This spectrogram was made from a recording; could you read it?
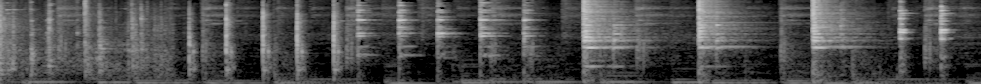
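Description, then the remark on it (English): Rapid, repeated tapping and clinking strikes from a tiny hammer, sharp and bright, over a bouncy low bassline, with a few louder crashing hits near the end. “You are good at hammering!”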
